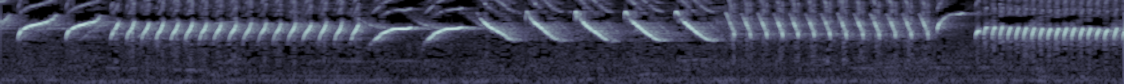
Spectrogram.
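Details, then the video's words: Contest-winning canary singing a training song: rapid trills of repeated notes, swooping rising and falling phrases, then a fast buzzy rattle at the end. "The Winner Canary Singing Contest | Named "NAPOLEON BONAPARTE" - canary training song"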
